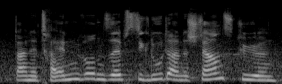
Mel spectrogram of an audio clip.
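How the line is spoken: Plain. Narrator (German): sagte Ranon

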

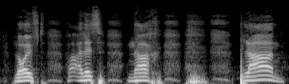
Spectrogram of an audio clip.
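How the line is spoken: Panting. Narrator (German): keuchte ich

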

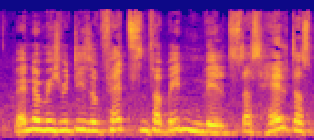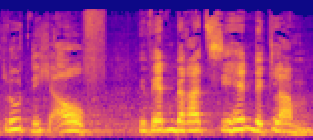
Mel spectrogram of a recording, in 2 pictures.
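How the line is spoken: Servant groaning. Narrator (German): stöhnte der Knecht

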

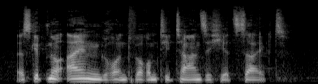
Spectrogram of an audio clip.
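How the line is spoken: Plain. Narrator (German): sagte er

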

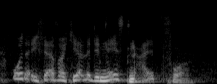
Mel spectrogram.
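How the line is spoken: Called out. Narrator (German): rief der Traumeister

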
